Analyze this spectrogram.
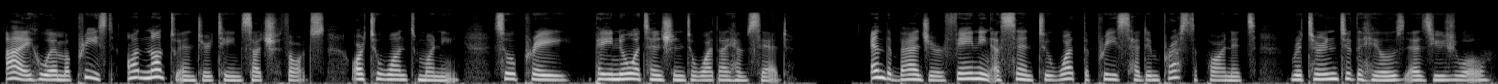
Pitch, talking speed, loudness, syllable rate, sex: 220 Hz, 175 wpm, -17 LUFS, 4.5 syllables/s, female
